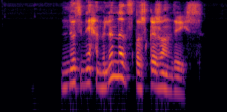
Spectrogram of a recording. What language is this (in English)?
Kabyle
